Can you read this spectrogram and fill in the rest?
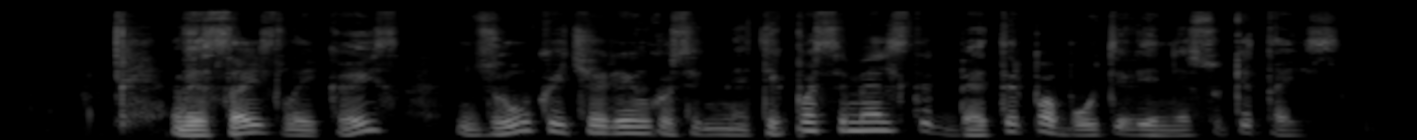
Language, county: Lithuanian, Klaipėda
